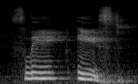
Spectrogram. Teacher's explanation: the first has a glottal stop at the beginning of east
